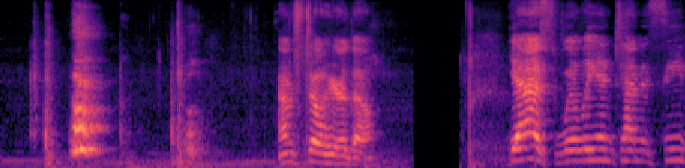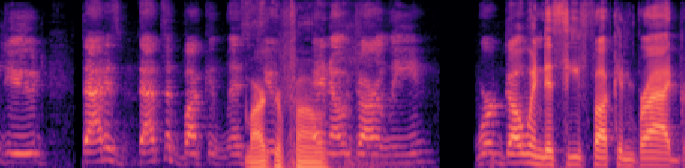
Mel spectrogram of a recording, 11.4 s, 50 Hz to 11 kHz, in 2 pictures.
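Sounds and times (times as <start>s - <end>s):
dog barking: 0.6s - 1.8s
speech: 2.3s - 3.2s, 4.2s - 11.4s.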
